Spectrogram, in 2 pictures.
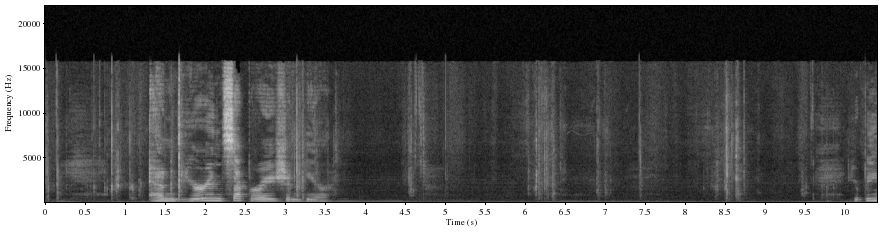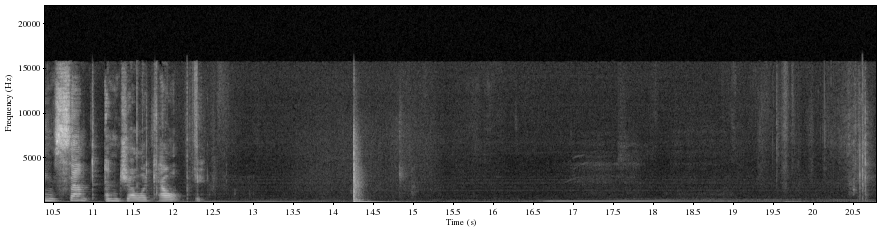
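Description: Cards rustle and slap softly as they are shuffled.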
